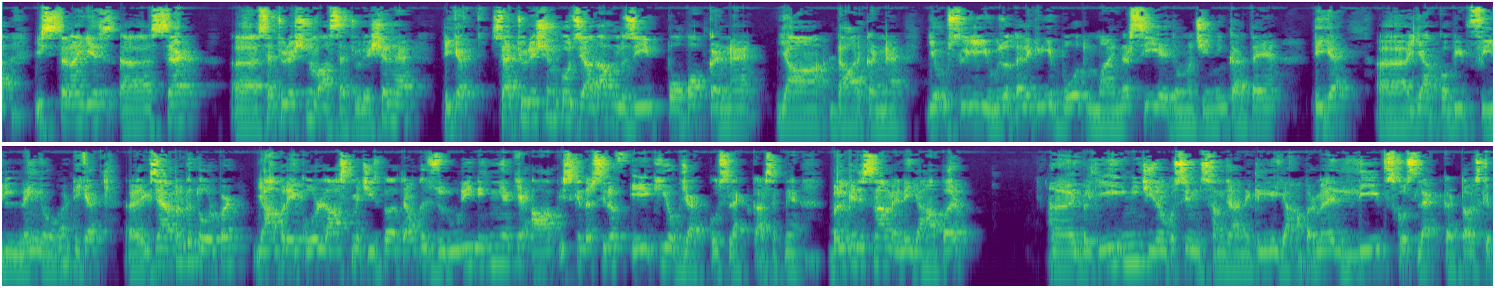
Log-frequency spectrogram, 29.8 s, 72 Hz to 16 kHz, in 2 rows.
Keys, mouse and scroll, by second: 3.2 scroll down 1, 3.4 click, 17.4 scroll up 1, 18.5 scroll up 1, 20.0 scroll down 1, 20.6 scroll up 1, 22.6 scroll up 1, 23.8 scroll down 1, 27.8 click.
